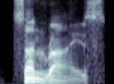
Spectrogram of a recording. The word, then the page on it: sunrise: British English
